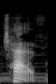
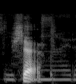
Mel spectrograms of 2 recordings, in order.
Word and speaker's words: chef: 那么刚才有提到的这个 caterer 啊 caterer，他呢其实后来受雇于这种店铺，慢慢的他就变成了一种人，叫做 chef chef chef。作为名词呢，就是厨师、主厨或者是大厨的意思。那么在这里呢，一旦提醒大家一下啊，这个单词不读作 chef 啊，虽然写成 ch，但是呢发成 sh 的音啊，叫做 chef。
